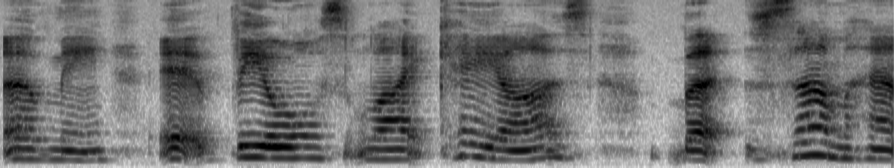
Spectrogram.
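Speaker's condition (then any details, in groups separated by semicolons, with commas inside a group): ALS; hand onset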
